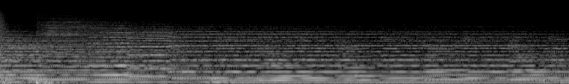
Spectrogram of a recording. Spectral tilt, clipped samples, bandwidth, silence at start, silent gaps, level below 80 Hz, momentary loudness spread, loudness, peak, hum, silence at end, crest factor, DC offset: -6.5 dB/octave; under 0.1%; 12 kHz; 0 s; none; -44 dBFS; 5 LU; -29 LUFS; -12 dBFS; none; 0 s; 18 dB; under 0.1%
